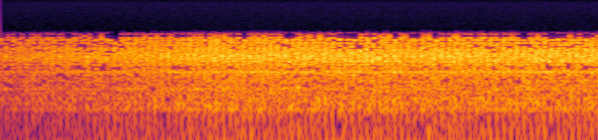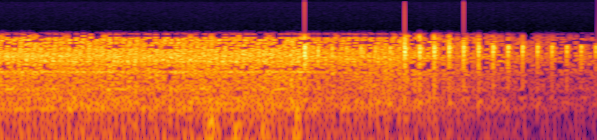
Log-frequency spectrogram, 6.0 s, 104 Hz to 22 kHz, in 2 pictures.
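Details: 1999 Daewoo Nubira 2.0L DOHC U20SED at idle, uneven stumbling beat with two to three hiccups a second over a steady hum; misfire, owner suspects weak spark from the DIS coil, not confirmed.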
